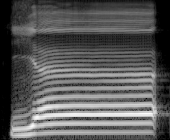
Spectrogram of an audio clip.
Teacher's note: زبان کا درمیان جب اوپر کے تالو سے لگے تو یا ادا ہوتا ہے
